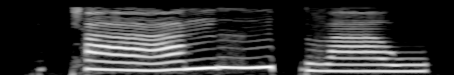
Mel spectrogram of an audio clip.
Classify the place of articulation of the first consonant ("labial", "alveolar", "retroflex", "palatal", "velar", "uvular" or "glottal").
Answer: palatal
